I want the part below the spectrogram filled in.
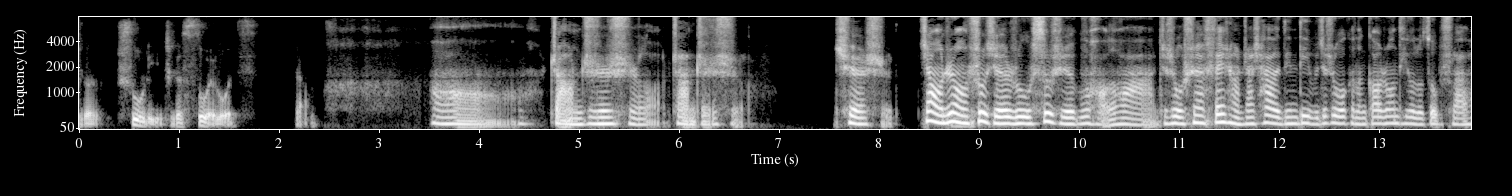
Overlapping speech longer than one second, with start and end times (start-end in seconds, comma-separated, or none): none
